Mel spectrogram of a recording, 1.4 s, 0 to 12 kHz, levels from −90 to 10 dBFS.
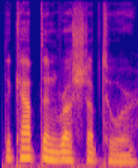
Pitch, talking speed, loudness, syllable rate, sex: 110 Hz, 260 wpm, -18 LUFS, 5.2 syllables/s, male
